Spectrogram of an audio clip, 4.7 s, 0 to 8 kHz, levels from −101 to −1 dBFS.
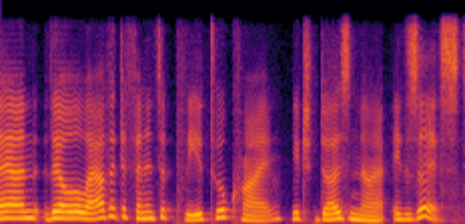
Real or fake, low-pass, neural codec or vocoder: fake; 7.2 kHz; codec, 16 kHz, 0.5 kbps, FunCodec, trained on Chinese and English, 25 frames a second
